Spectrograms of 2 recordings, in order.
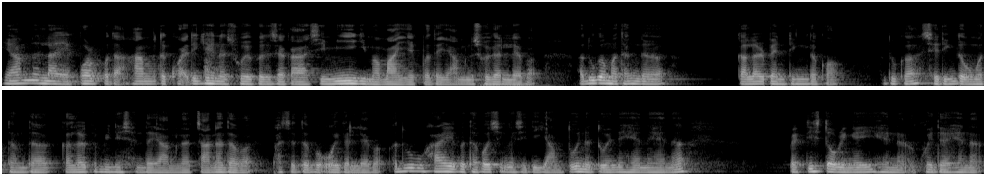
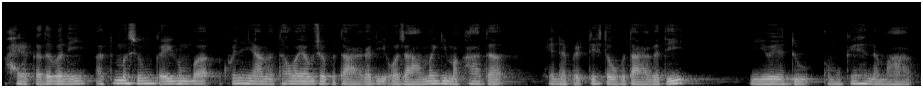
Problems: none marked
